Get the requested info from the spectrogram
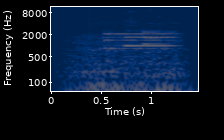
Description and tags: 4 Tram station
CZ, Czech, Pansk, Panska, Tram, Tram-station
